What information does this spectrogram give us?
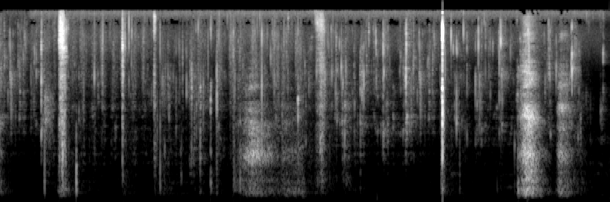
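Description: Wet licking on an ear: many soft slurps and smacks with a few sharp clicks, coming at an uneven pace. It is quiet and has no speech.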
